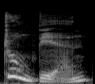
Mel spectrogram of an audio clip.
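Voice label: "zhong4dian3", Mandarin Chinese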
